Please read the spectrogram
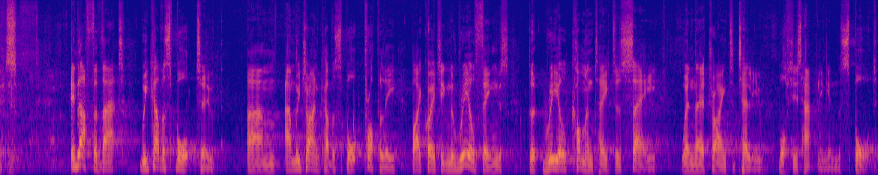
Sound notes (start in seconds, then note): none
